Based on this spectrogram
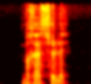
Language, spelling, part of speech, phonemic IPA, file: French, bracelets, noun, /bʁa.slɛ/, LL-Q150 (fra)-bracelets.wav
- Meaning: plural of bracelet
